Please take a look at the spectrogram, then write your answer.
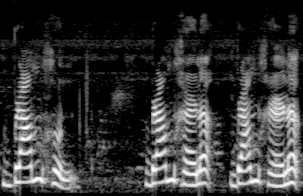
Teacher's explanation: হ এর সাথে ম যুক্ত আছে মটা আগে উচ্চারণ করছি হটা পরে উচ্চারণ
